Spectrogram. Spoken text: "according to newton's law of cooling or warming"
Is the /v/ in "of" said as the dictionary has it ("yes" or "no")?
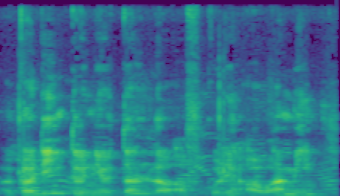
no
